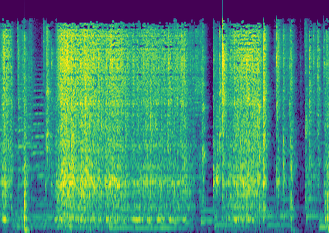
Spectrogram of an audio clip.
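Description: Janome electric sewing machine stitching in fast, steady runs from about a second in, with a brief stop just past four seconds, over background music.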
